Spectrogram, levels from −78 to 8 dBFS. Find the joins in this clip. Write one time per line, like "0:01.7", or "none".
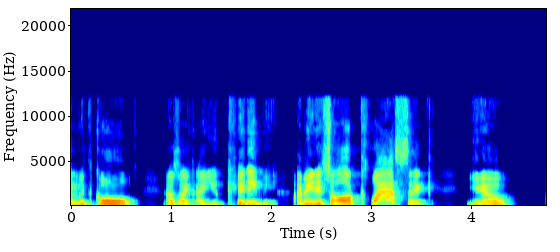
0:02.0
